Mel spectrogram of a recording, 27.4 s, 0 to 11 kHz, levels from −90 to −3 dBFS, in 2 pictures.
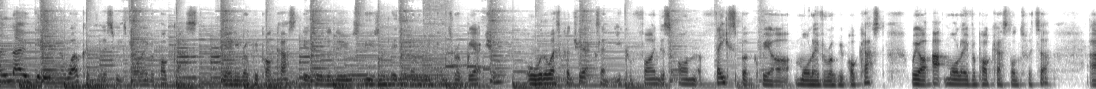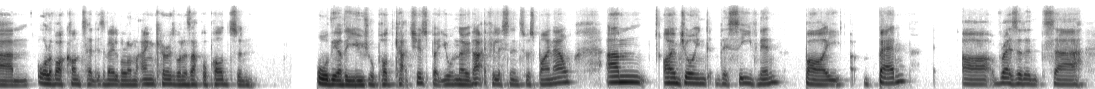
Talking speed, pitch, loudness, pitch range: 200 wpm, 125 Hz, -23 LUFS, 115-135 Hz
